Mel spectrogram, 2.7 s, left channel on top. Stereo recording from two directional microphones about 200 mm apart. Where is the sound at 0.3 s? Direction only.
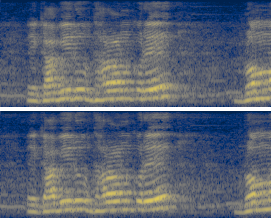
20° right (ahead or behind).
